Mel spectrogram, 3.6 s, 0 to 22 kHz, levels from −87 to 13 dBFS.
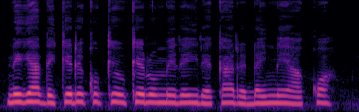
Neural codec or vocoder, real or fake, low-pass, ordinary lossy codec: none; real; none; none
